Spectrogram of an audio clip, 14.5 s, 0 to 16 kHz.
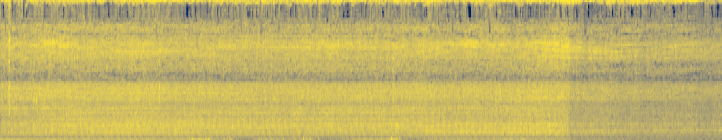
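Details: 1964 Buick Riviera V8 revived after 23 years sitting, recorded at the tailpipe with the idle raised, charging at 13.2 V: deep, even V8 burble with no misses or knocks. A steady, healthy idle.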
